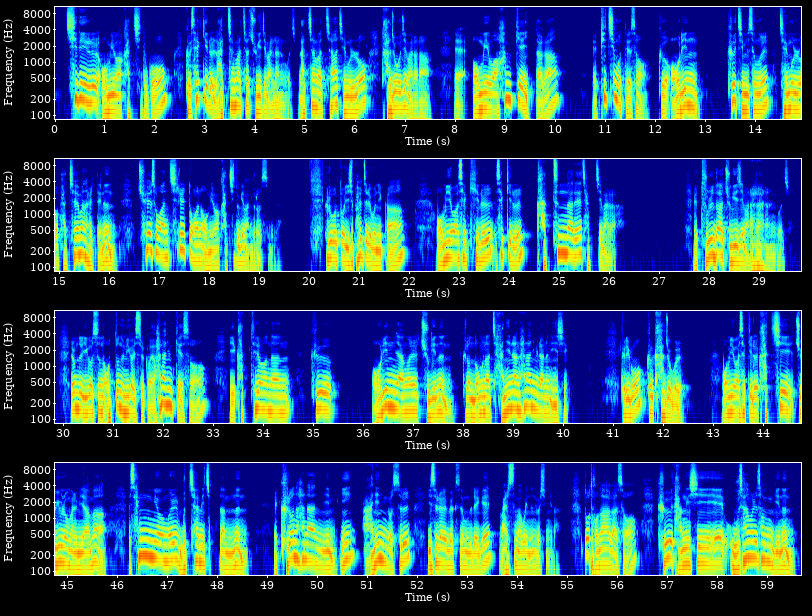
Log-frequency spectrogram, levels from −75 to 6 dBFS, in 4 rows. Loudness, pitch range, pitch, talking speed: -21 LUFS, 115-165 Hz, 140 Hz, 255 characters per minute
